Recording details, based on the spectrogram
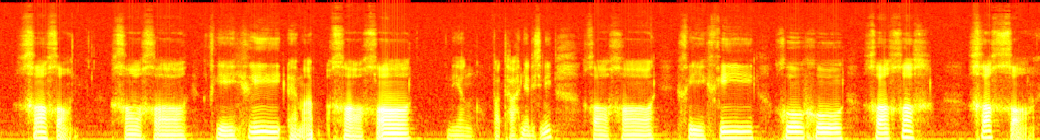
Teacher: Berikutnya huruf kha itu naik ke atas seperti ada duri nempel di tenggorokan atas, kita keluarin kha. Nah, kha jadi agak dia lebih ke belakang, kha tapi paling atas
